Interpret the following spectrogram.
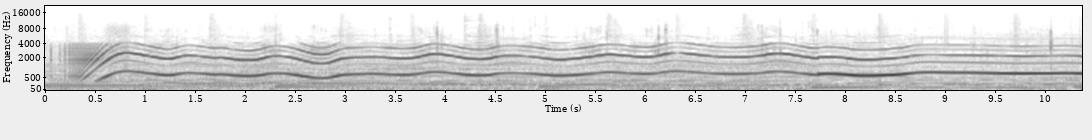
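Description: Golden Mask Deep Hunter Mobile pulse-induction metal detector giving its target tone as the coil sweeps over a coin buried 55–60 cm deep. The tone glides up in pitch at the start, wavers up and down about twice a second with the sweeps, and settles into a steady tone near the end. It is the sign that the detector is picking up the coin at that depth.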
